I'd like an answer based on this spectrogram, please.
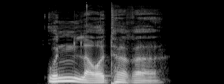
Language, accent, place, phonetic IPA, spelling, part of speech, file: German, Germany, Berlin, [ˈʊnˌlaʊ̯təʁə], unlautere, adjective, De-unlautere.ogg
- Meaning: inflection of unlauter: 1. strong/mixed nominative/accusative feminine singular 2. strong nominative/accusative plural 3. weak nominative all-gender singular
